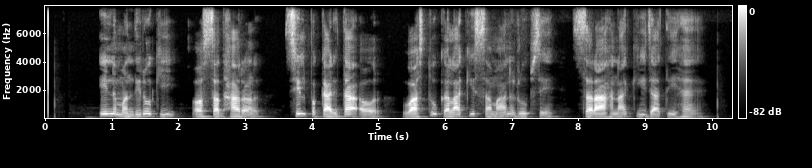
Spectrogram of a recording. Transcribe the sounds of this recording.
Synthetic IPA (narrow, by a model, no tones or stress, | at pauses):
ɪnmə̃nd̪ɪɾõki | ɔːsəd̪ʱaːɾəɽ̃ | ʃɪlpəkaːɾɪt̪aʔɔːɾ | ʋaːst̪ukəlakisaːmaːnɾuːpse | səɾaːɦnakid͡ʒaːt̪iɦɛː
